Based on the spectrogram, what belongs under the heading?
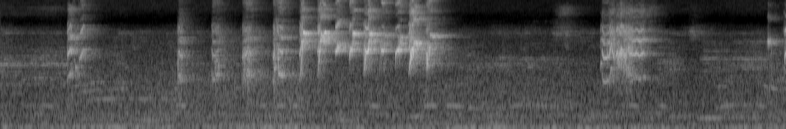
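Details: Lovebird chicks only a few months old, chattering to each other: a quick run of rapid, bright, high chirps in the middle, then a longer scratchy call and a final short chirp.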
